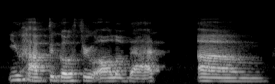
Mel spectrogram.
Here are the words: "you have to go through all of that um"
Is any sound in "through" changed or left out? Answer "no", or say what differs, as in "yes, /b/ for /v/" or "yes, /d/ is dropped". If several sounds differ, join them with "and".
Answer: no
